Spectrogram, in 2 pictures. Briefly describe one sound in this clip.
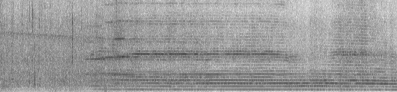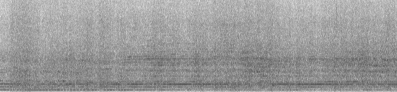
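A train horn blares long and loud, dropping in pitch as the train passes.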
